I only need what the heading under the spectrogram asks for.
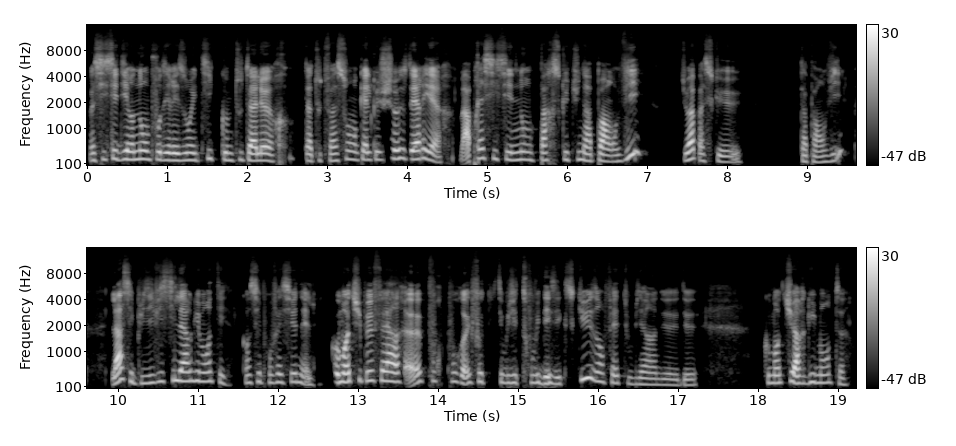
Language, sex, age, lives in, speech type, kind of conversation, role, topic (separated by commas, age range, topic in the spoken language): French, female, 45-49, France, conversation, podcast, host, Qu’est-ce qui t’a appris à dire non sans culpabiliser ?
